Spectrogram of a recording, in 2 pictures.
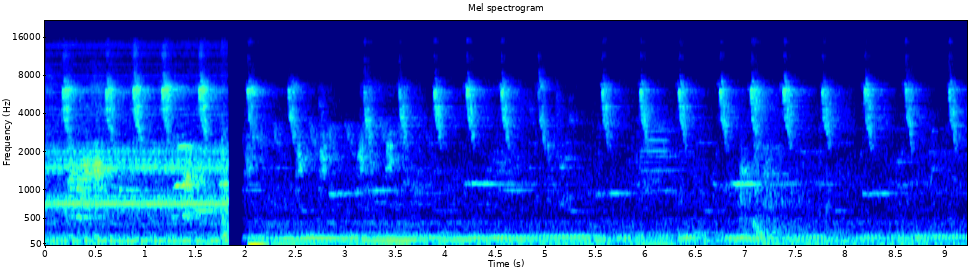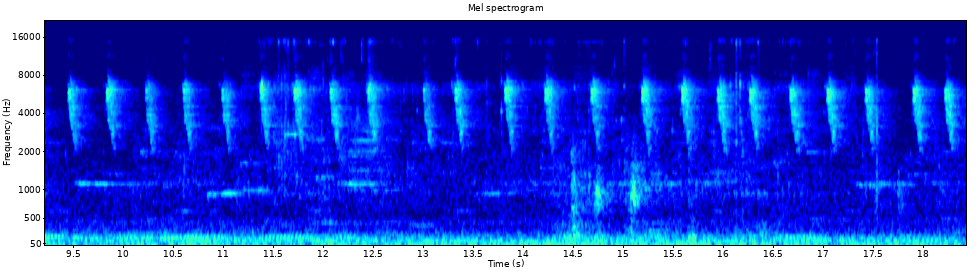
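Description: A small bird chirping over and over at an even pace, about two to three short high chirps a second, over a low background hum. A sharp click about two seconds in is the loudest moment.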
